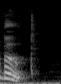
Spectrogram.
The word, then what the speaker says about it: Bhoot: what this is about phone boot not like Booth boot Ready Go the magic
